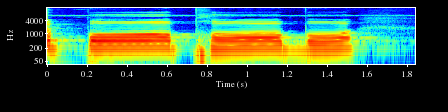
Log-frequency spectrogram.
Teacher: बिना ओठ सटे आप इसको नहीं बोल सकते हैं, इसलिए इसे कहा जाता है ओठ ध्वनिया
